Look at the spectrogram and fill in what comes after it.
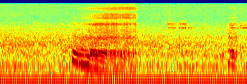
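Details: Cat asleep, giving one long snoring breath with a downward-sliding harmonic tone that lasts over a second, followed by a brief, fainter snuffle near the end in a quiet room.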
